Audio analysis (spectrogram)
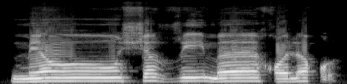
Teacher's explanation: تو یہاں پر اخفا کا قاعدہ ہوگا اور نون ساکن کو غنہ کر کے پڑھیں گے. یہاں پر غنہ ہوگا یعنی نون ساکن کی جو آواز ہے وہ نا کے اندر لے جائیں گے تو یہ غنہ کہلائے گا.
